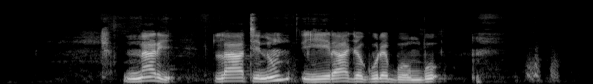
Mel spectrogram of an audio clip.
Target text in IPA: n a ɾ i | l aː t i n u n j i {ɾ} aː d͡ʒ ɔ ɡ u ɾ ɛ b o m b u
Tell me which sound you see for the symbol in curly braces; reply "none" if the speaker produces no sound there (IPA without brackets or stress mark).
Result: ɾ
